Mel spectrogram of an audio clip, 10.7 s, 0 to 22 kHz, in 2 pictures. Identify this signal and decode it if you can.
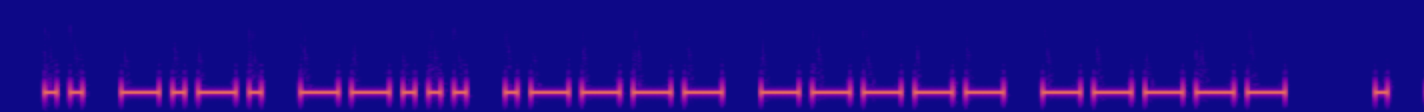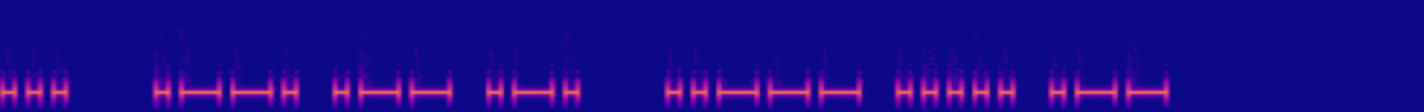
Morse code, heard as a keyed tone, about 25 wpm, 700 Hz. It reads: IC7100 ES PWR 25W
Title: K1USN SST QSO Practice 25wpm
